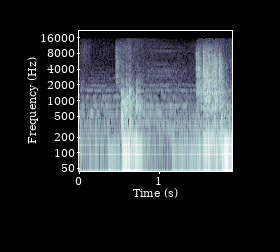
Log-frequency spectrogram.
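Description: Dice are rolled for an attack in a Warhammer 40k tabletop roleplaying game. Two short bursts of clattering, thudding knocks come about a second apart, the second slightly longer.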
